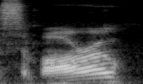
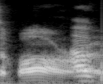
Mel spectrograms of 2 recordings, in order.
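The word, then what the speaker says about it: Sbarro: I I've only ever heard it pronounced Sabarro, but yeah, there it is.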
